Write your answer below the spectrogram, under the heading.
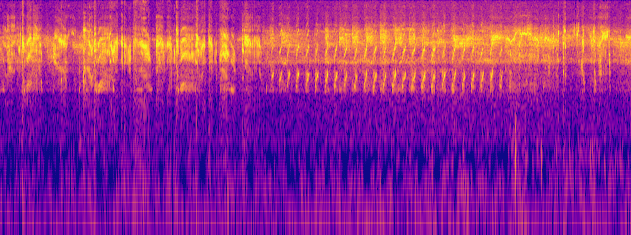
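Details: Swiftlets chattering in a dense, continuous high-pitched twitter, with a fast run of rapid repeated clicking chirps in the middle and a thinner trilling layer throughout.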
